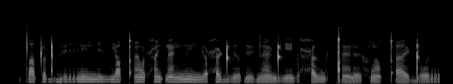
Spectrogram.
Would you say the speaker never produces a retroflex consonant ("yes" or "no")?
no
